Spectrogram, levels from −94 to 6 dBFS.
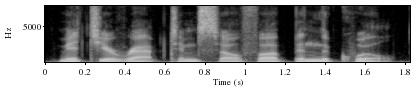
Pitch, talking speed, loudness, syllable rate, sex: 90 Hz, 230 wpm, -16 LUFS, 5.9 syllables/s, male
